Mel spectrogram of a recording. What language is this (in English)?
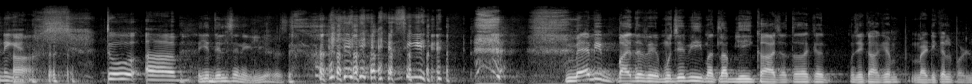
Urdu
